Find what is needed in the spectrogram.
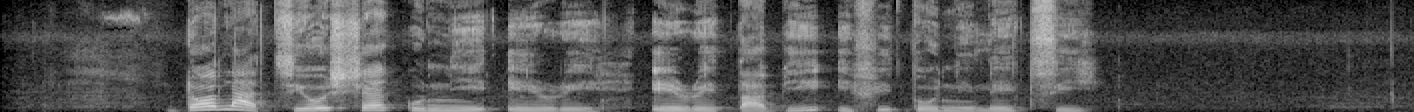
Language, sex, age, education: Yoruba, female, 30-45, tertiary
